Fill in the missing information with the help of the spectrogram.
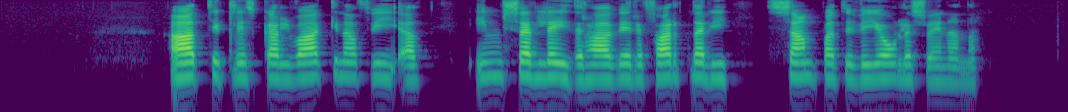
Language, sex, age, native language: Icelandic, female, 40-49, Icelandic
